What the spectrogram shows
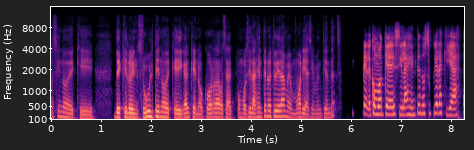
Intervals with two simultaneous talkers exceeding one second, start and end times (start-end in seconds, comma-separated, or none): none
